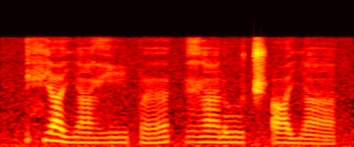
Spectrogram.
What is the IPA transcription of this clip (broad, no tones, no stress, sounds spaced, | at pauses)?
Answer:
fʲ ɑ j ã ɣ i p ə̃ | ɣ ã ɾ u t͡ʃʼ ɑ j ã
